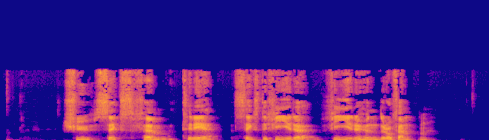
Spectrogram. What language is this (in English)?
Norwegian Bokmål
